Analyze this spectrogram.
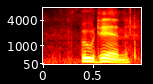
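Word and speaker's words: boudin: And they'd have crawfish in them or or uh or just the budan sausage. Budin, not Budan.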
